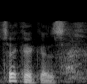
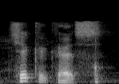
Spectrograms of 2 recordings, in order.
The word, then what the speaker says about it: Tychicus: Now, he didn't pronounce it the way I pronounce it, but I'm going to pull rank on him, and he's not here, so I say it's Tychicus. I think he said something like Tychicus.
